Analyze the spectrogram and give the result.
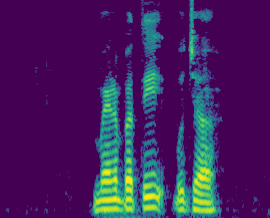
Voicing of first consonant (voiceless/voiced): voiced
